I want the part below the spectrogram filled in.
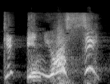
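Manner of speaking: very high, loud shriek; Helga. Retold or imitated. Supervisor sending agent back to seat, furious. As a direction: shriek the order, imitating the furious boss.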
